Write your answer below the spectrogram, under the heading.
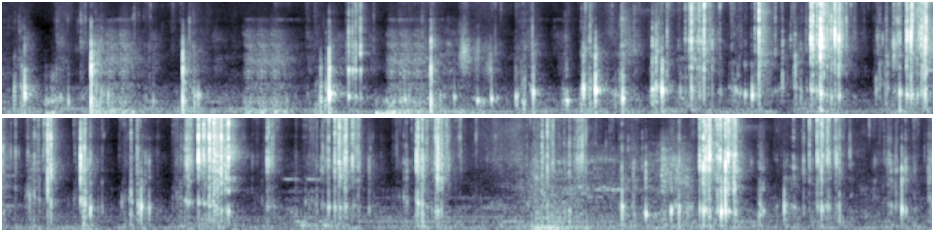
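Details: Moko, a pet Golden Retriever, gnaws a pig ear snack indoors in a small room: dense, sharp crunches and cracking bites come in irregular bursts, with wetter chewing between them and no other sounds.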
